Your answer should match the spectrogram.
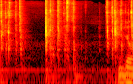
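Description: Computer keyboard being typed on: a few quick runs of keystrokes with short pauses between them.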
